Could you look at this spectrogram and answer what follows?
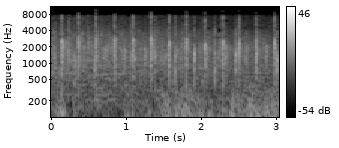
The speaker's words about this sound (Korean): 어머님을 비롯한 유가족분들에게 다시 한번 뜨거운 박수 부탁드리겠습니다.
